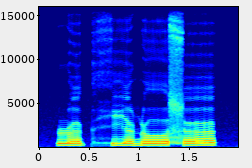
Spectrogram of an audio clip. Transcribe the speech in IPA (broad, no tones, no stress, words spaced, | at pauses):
ɭœkhiɐ̯ ɳɤɬœ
